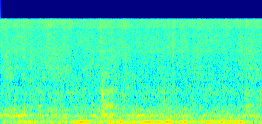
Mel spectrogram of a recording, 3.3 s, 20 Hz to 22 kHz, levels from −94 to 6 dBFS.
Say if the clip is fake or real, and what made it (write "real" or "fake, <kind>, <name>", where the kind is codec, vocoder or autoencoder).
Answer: fake, codec, HILCodec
